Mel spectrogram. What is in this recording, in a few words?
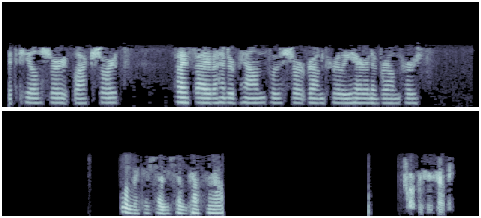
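Police Department Dispatch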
